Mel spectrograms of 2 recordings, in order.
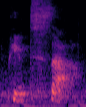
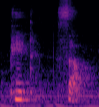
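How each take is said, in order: First: The middle has a 't' sound, like 'ts'. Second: The same.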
